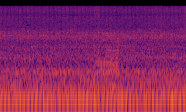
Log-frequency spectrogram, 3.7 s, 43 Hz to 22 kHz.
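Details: Scooter idling after start, with the alternator charging at 14.6–14.7 V: steady low, even thrum with a regular pulse and no knocks or rattles; alternator judged good, idles smoothly.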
